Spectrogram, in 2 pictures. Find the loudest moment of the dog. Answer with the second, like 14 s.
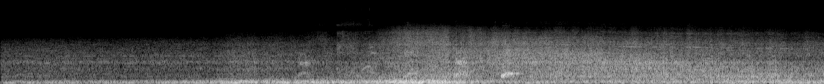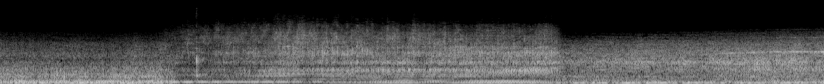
5 s.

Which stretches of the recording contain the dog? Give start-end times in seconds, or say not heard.
3.0-5.3.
